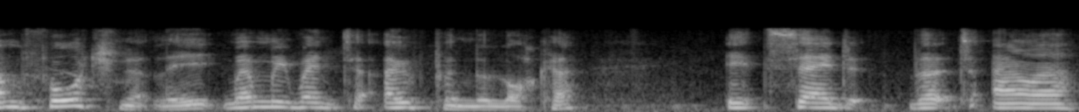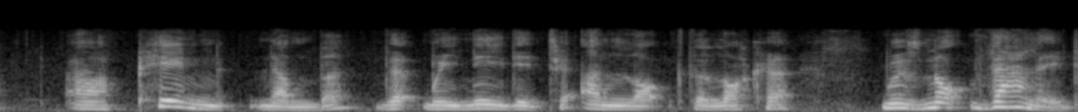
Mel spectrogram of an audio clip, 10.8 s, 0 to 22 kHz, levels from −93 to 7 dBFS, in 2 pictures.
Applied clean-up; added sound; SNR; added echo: none; none; none; none.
